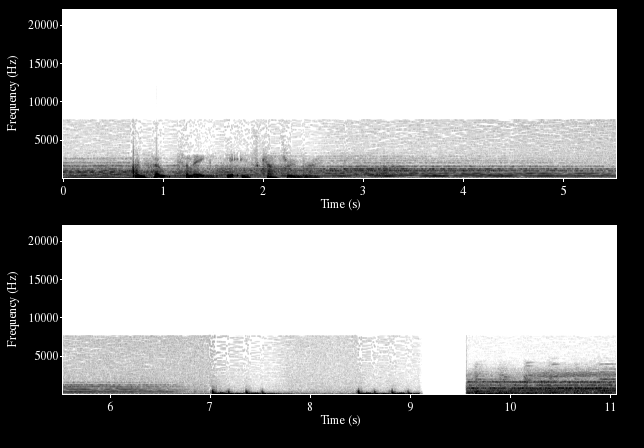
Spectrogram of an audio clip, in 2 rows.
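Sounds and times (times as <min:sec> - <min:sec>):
heartbeat thumps: 0:07.0 - 0:09.2.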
